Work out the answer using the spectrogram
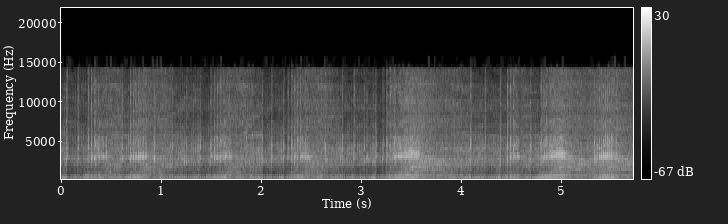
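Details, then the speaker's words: Stihl MS 291 Farm Boss chainsaw, already warmed up, freshly sharpened chain: revs up and drops back in smooth, even surges with no misfire or stumble; chain brake works, runs well. "the brake on it does work but it's a good quality saw"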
